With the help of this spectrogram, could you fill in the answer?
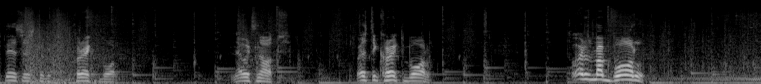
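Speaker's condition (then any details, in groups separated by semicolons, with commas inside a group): No condition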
